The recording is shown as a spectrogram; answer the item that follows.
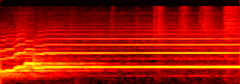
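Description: A flute plays alone: a quick rising run of notes, then one long high note held steady.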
